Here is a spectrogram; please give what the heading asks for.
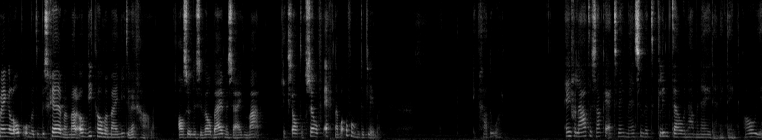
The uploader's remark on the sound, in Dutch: Deze aflevering heb ik spontaan opgenomen met mijn mobiel, zonder pop filter. En ja, dat hoor je (een beetje).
